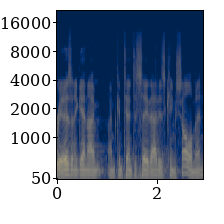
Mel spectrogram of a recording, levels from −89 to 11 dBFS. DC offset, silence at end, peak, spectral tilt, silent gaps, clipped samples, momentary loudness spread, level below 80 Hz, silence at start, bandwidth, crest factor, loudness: under 0.1%; 0 s; -18 dBFS; -6.5 dB/octave; none; under 0.1%; 9 LU; -64 dBFS; 0 s; 13.5 kHz; 16 dB; -37 LUFS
